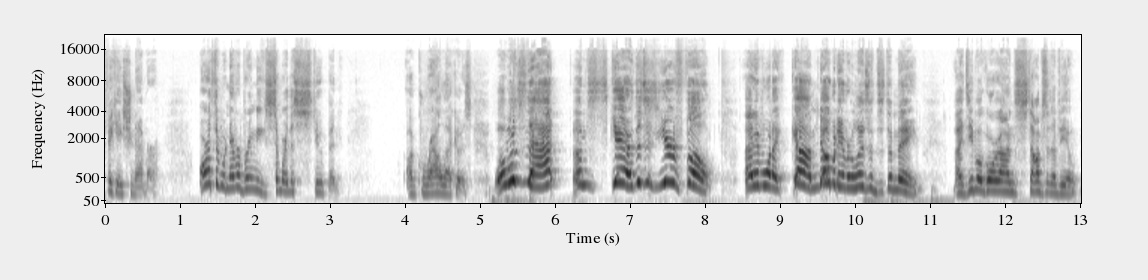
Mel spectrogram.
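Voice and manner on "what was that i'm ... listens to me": put-on scared whiny kid. Kid hears growl.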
